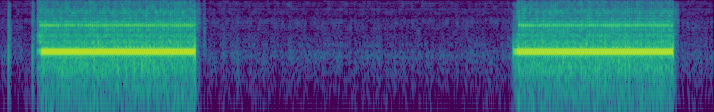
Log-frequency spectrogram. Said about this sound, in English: So I got a dial tone when I wasn't supposed to get one, so I want to make sure I didn't disconnect it.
